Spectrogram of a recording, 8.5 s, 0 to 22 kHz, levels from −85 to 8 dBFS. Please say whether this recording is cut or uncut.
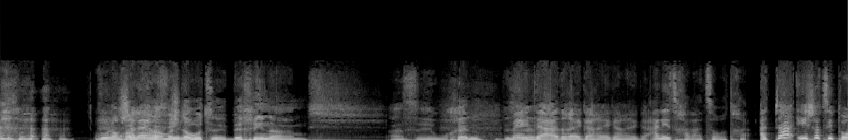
uncut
